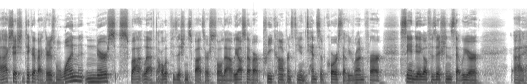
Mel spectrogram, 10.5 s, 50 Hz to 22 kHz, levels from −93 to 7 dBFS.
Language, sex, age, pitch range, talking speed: English, male, 20-39, 95-120 Hz, 220 wpm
